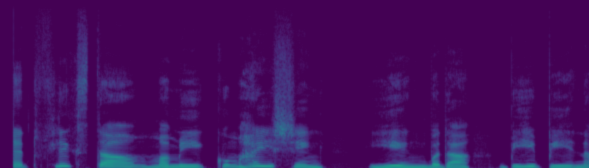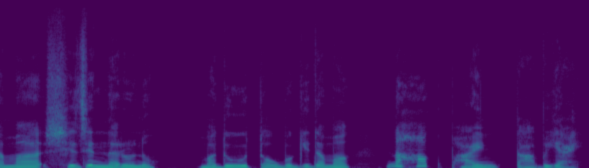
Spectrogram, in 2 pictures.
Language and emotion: Manipuri, fearful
